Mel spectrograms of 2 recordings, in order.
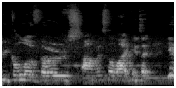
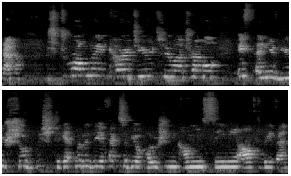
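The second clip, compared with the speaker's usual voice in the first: witchy character voice; 4 semitones higher than usual. Voicing the witch judge in the funny pointed hat: voicing the witch judge. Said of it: "She's like".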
